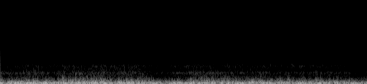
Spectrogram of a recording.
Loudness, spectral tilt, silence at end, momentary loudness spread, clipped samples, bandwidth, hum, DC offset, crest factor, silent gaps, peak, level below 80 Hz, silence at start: -35 LUFS; -12.5 dB/octave; 0 s; 4 LU; under 0.1%; 1 kHz; none; under 0.1%; 12 dB; none; -18 dBFS; -30 dBFS; 0 s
